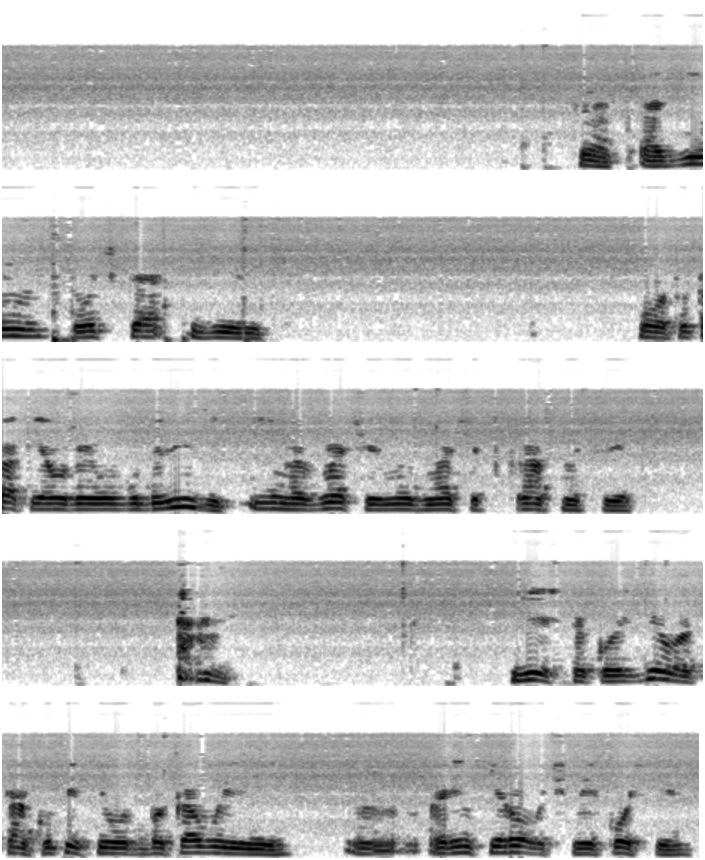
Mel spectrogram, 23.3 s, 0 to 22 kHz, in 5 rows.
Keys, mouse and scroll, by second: 3.3-8.1 drag, 12.1 click, 13.2-14.4 middle drag, 17.0 middle click, 18.3 click, 19.7 shift+click.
